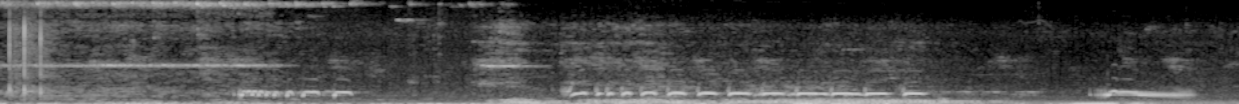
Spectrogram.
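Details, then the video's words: Local kantong semar zebra dove in breeding condition singing ngretek: short bursts and a longer rapid series of hooked coos, partly masked by heavy low rumbling noise, ending with a drawn note. "Perkutut lokal kantong semar ngretek"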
